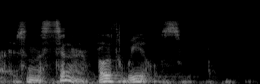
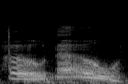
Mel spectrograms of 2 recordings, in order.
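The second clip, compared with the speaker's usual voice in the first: higher, comic dismayed oh no; 14 semitones higher than usual. A narrator's reading. Narrator groaning at Wild Bill judging. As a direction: squeak it in dismay.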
